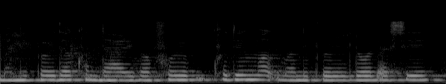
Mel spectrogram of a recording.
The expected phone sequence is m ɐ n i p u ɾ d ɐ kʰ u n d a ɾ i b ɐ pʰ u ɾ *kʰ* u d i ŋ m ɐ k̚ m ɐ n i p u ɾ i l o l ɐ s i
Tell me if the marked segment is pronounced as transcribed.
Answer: yes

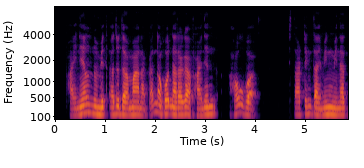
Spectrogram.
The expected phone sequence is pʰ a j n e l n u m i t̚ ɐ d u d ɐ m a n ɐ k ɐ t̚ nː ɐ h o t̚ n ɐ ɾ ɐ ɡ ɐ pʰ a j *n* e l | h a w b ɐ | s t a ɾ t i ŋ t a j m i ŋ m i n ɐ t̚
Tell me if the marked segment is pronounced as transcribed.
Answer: yes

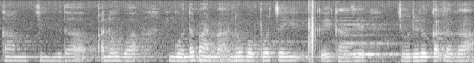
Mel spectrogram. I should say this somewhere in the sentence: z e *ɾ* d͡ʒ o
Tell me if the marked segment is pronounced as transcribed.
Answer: no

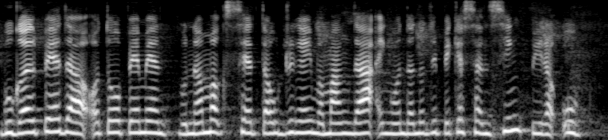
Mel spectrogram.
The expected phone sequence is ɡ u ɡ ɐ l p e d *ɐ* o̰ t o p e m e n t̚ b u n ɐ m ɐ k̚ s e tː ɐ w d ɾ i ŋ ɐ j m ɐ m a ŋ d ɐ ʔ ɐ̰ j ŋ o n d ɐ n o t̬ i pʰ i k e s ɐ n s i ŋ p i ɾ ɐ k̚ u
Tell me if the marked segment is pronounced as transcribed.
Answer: yes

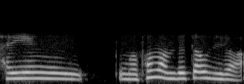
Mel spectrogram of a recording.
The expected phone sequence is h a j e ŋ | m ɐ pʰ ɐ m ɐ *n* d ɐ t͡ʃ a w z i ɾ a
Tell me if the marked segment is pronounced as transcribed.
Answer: no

